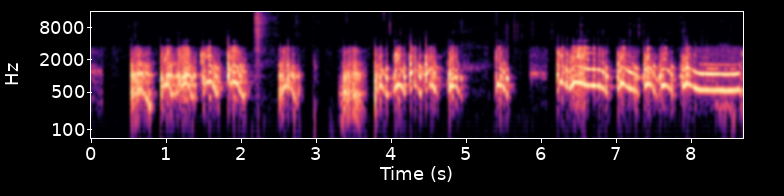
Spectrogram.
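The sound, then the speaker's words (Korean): A person imitates a big dog barking, a rapid string of loud, gruff barks and yelps, ending with a longer drawn-out howl-like bark. “이제 큰 개하고 작은 개하고요.”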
